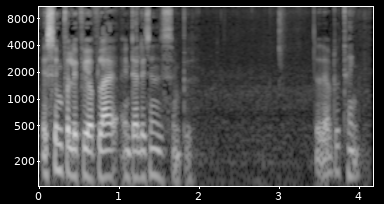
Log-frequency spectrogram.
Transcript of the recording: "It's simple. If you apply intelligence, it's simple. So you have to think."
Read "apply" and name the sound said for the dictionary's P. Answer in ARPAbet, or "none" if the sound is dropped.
F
